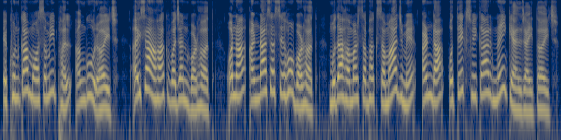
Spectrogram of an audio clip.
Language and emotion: Maithili, neutral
